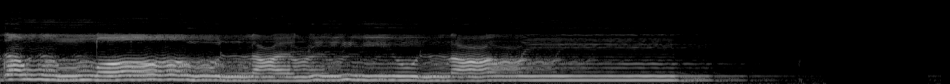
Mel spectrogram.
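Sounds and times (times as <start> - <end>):
Mujawwad melodic recitation: 0.0 - 7.4.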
